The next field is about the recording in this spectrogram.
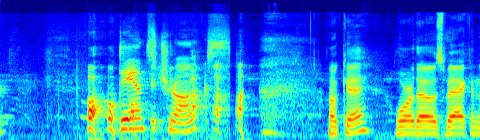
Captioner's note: laughing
